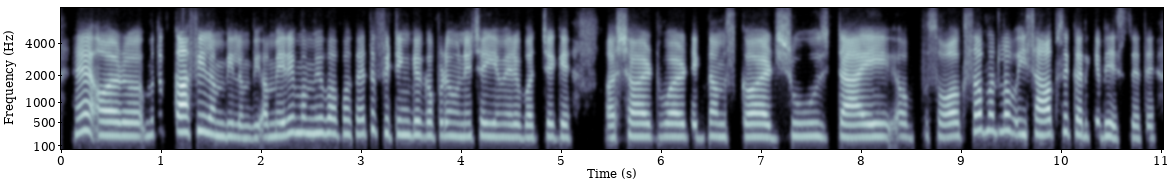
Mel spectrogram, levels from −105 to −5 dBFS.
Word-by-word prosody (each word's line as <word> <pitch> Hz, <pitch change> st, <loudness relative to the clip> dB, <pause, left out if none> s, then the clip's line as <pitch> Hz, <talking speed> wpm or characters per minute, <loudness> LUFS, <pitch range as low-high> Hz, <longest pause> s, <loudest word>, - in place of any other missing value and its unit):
हैं? 335 Hz, +2 st, +6 dB
और 255 Hz, -1 st, +4 dB, 0.3 s
मतलब 305 Hz, +6 st, -8 dB
काफ़ी 315 Hz, +1 st, +8 dB
लंबी-लंबी 235 Hz, -5 st, -4 dB
और 230 Hz, -, -4 dB
मेरे 250 Hz, +5 st, +1 dB
मम्मी-पापा 290 Hz, -2 st, -5 dB
कहते 280 Hz, +6 st, -5 dB
फिटिंग 275 Hz, -2 st, -1 dB
के 265 Hz, -, +2 dB
कपड़े 250 Hz, 0 st, -5 dB
होने 240 Hz, 0 st, -2 dB
चाहिए 240 Hz, -2 st, -1 dB
मेरे 230 Hz, 0 st, -2 dB
बच्चे 225 Hz, +1 st, -3 dB
के 230 Hz, 0 st, 0 dB, 0.4 s
अ, 220 Hz, -, 0 dB
शर्ट-वर्ट 235 Hz, -1 st, +1 dB
एकदम 235 Hz, +2 st, -3 dB
स्कर्ट, 230 Hz, -2 st, +2 dB
शूज़ 240 Hz, -1 st, -3 dB
टाइ 230 Hz, 0 st, +5 dB
अ, 235 Hz, -, -9 dB, 0.2 s
प -, -, -20 dB
सॉक्स 240 Hz, +1 st, -1 dB
सब 335 Hz, +1 st, +3 dB
मतलब 335 Hz, -3 st, -4 dB
हिसाब 270 Hz, 0 st, +2 dB
से 315 Hz, -, -1 dB
करके 260 Hz, -3 st, -2 dB
भेजते 215 Hz, -1 st, -6 dB
थे। -, -, -5 dB
245 Hz, 180 wpm, -23 LUFS, 230-275 Hz, 0.4 s, काफ़ी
